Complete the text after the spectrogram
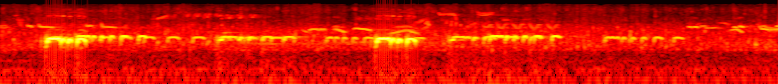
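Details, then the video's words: Zebra dove of a local Indonesian strain, singing often in big 'khong' voice as a lure: repeated rolling coo phrases, each loud start trailing into softer quick notes, with twittering songbirds higher up. "Perkutut Lokal Gacor Suara Khong besar Cocok Buat Pancingan"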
